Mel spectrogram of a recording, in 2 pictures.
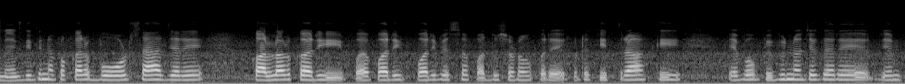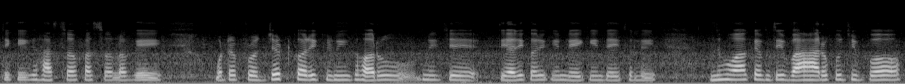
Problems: constant background noise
